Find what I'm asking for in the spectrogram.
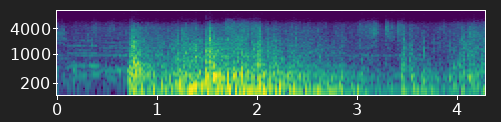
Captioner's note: bomb rumbling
